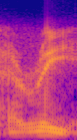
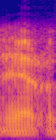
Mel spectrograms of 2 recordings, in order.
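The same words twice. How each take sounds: First: It is said with the locals' different pronunciation. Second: It is said with the speaker's usual pronunciation. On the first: The speaker calls it wrong. "by the way they pronounce it harem. Foolish of them" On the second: The speaker calls it right. "I did spend a night in a harem"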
